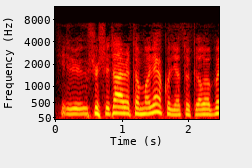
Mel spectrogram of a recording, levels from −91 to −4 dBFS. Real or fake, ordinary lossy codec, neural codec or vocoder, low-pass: fake; MP3, 32 kbps; codec, 16 kHz, 0.5 kbps, FunCodec, trained on Chinese and English, 25 frames a second; 7.2 kHz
